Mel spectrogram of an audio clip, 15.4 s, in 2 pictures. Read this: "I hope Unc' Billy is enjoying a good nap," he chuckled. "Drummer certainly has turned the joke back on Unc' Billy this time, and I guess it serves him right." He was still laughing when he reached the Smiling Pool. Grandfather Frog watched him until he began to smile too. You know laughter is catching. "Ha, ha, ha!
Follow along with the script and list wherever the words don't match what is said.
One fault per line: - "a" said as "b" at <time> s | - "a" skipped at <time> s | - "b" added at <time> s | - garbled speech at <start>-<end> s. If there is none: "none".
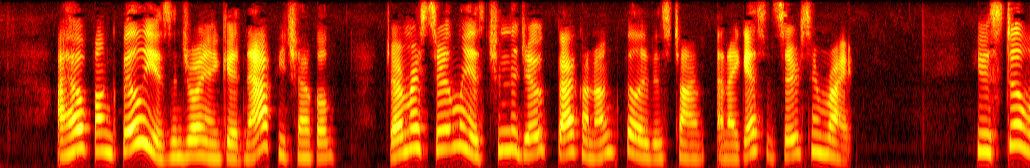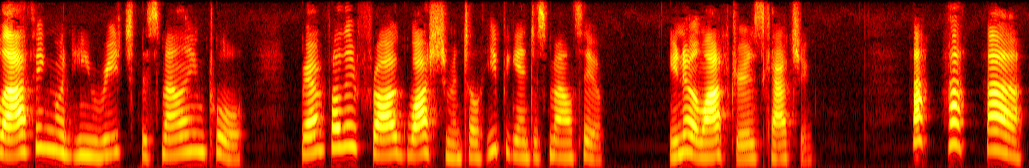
none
